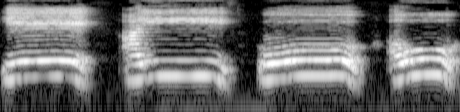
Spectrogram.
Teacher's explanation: ನೀಟಾಗಿ ನೋಡ್ಕೋಬೇಕು ಇಲ್ಲಿ ಆಪ್ಷನ್ ಎ ನೋಡಿ ಎ ಐ ಓ ಔ ಇವೆಲ್ಲ ಎರಡು ಮಾತ್ರ ಕಾಲದಲ್ಲಿ ಉಚ್ಚಾರ ಮಾಡ್ತಕ್ಕಂತಹ ಅಕ್ಷರಗಳು ಹಾಗಾಗಿ ಇದು ದೀರ್ಘ ಸ್ವರಗಳಾಗುತ್ತೆ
